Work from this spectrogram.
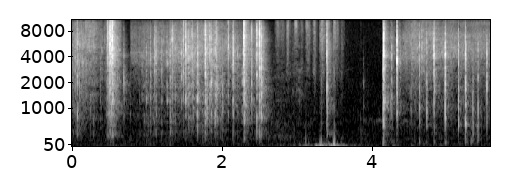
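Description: Long painted nails squeeze, rub and scratch the printed white paper wrapper of a long, narrow cylindrical roll about 25 cm long, held upright in one hand. Bright, dry crinkling and tearing-like rustles come in quick bursts, with a short quiet gap before a sharp crackle and a run of smaller scratchy ticks.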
